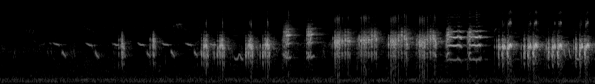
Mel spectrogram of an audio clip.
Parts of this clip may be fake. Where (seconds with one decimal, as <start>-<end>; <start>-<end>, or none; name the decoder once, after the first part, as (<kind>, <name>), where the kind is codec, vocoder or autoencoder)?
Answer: 3.2-4.7 (vocoder, BigVGAN v2)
